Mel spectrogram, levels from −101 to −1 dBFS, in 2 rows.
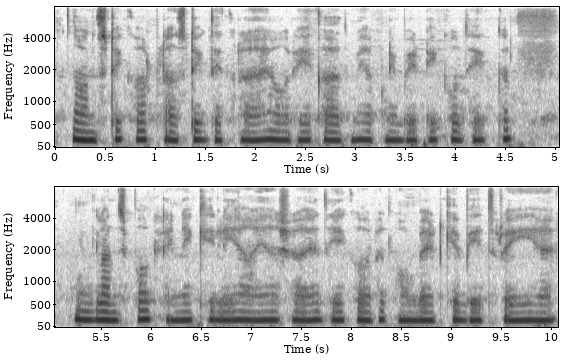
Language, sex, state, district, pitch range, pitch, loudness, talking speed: Hindi, female, Bihar, Muzaffarpur, 175-185 Hz, 180 Hz, -28 LUFS, 165 wpm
